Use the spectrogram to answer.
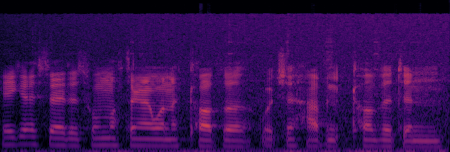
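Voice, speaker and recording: A young man, hoarse and croaky from illness, rambling with many ums through a software tutorial. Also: mid-range voice, steady tone, fast talker. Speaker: tutorial maker. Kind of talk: screen-recorded software tutorial. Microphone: cheap microphone. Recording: faint hiss, cheap mic.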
